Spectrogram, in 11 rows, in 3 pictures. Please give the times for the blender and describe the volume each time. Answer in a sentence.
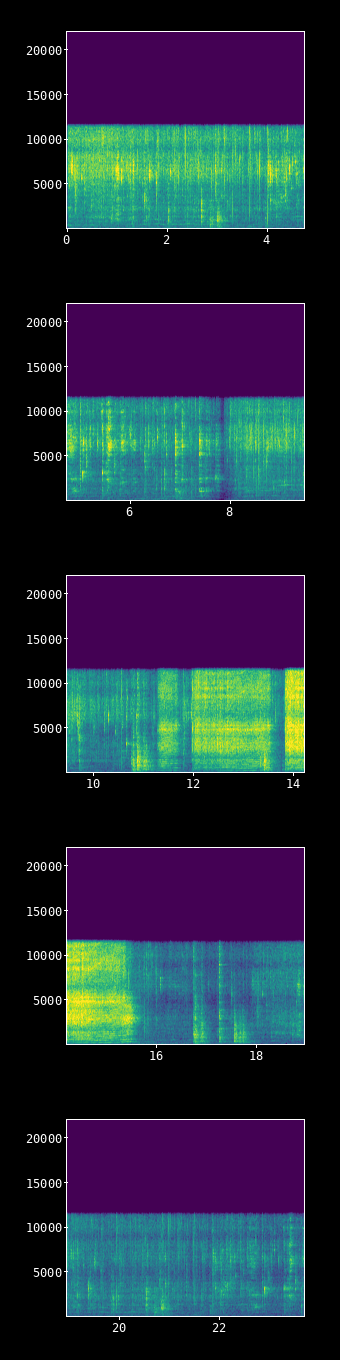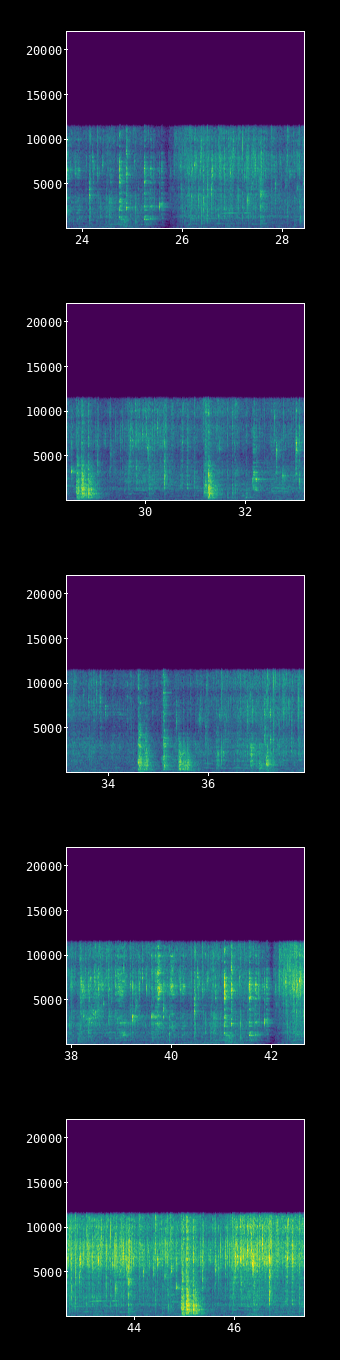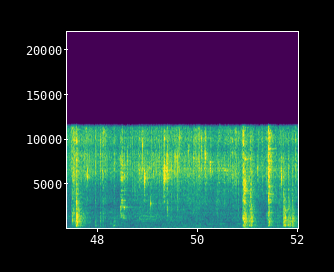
The blender can be heard from 11.2 to 15.6 s, getting louder.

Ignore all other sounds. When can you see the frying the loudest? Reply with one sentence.
The loudest moment of the frying is at 51 seconds.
